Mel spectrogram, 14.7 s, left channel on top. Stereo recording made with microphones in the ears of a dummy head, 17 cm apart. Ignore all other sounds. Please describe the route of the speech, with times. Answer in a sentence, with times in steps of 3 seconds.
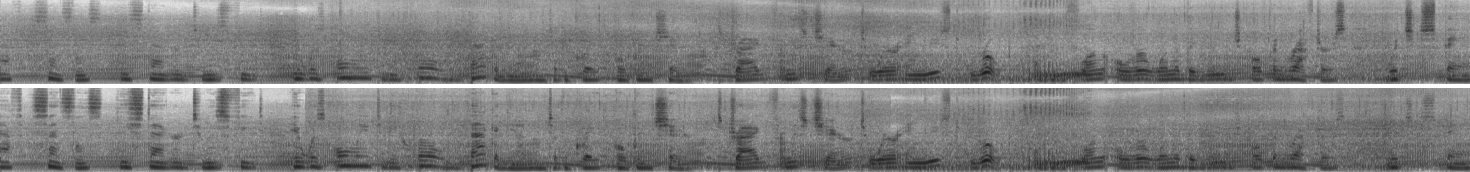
You can hear the speech on the right from 0 s and on the left from 9 s.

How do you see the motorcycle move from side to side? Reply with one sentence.
You can hear the motorcycle move from left to right.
